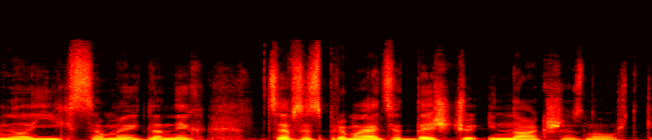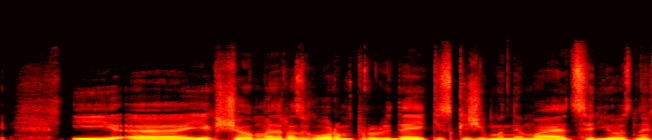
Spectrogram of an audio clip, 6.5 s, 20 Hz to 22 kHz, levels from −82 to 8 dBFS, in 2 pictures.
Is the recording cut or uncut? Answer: cut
